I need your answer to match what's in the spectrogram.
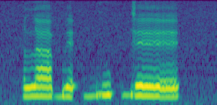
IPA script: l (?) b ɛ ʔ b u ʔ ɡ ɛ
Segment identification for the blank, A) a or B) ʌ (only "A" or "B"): A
